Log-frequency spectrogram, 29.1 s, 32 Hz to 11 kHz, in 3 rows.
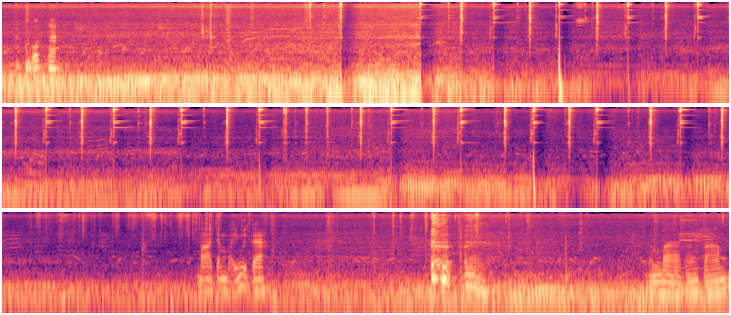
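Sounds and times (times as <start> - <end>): lighter lid clicking open and shut: 5.6 - 19.4.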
